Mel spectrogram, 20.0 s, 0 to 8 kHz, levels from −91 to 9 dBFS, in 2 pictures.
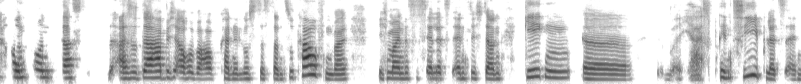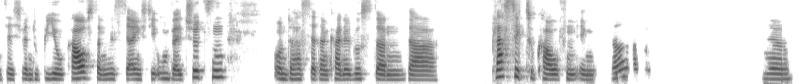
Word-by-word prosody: Und 240 Hz, 0 st, +4 dB
und 245 Hz, -3 st, 0 dB
das 220 Hz, 0 st, +1 dB, 0.4 s
also 210 Hz, 0 st, 0 dB
da 225 Hz, +2 st, +7 dB
habe 230 Hz, 0 st, +6 dB
ich 230 Hz, -1 st, -3 dB
auch 210 Hz, -1 st, +2 dB
überhaupt 190 Hz, -1 st, 0 dB
keine 195 Hz, -3 st, -3 dB
Lust, 195 Hz, +1 st, -7 dB
das 185 Hz, -2 st, -8 dB
dann 185 Hz, -2 st, -3 dB
zu 230 Hz, +5 st, -8 dB
kaufen, 320 Hz, -, +8 dB
weil 175 Hz, +1 st, +1 dB, 0.4 s
ich 210 Hz, -, -8 dB
meine 200 Hz, -1 st, +2 dB
das 200 Hz, 0 st, -9 dB
ist 200 Hz, -, -14 dB
ja 200 Hz, -, 0 dB
letztendlich 200 Hz, 0 st, -5 dB
dann 190 Hz, -1 st, +1 dB, 0.3 s
gegen, 245 Hz, -3 st, 0 dB, 0.2 s
äh 180 Hz, -3 st, +1 dB, 0.7 s
ja, -, -, -6 dB
das -, -, -11 dB
Prinzip 275 Hz, +6 st, -1 dB
letztendlich. 180 Hz, -1 st, -5 dB
Wenn 180 Hz, -1 st, -5 dB
du 175 Hz, -, -10 dB
Bio 185 Hz, 0 st, -2 dB
kaufst, 210 Hz, +3 st, +5 dB
dann 180 Hz, -2 st, -3 dB
willst 185 Hz, 0 st, -10 dB
du -, -, -1 dB
ja 180 Hz, -, +1 dB
eigentlich 175 Hz, -1 st, -6 dB
die 190 Hz, -, -6 dB
Umwelt 180 Hz, -3 st, -4 dB
schützen 250 Hz, +1 st, 0 dB, 0.6 s
und 190 Hz, -2 st, -3 dB
du 180 Hz, -, -1 dB
hast 180 Hz, 0 st, -6 dB
ja 185 Hz, -, 0 dB
dann 175 Hz, -1 st, -3 dB
keine 175 Hz, 0 st, -1 dB
Lust, 185 Hz, +1 st, -8 dB
dann 165 Hz, -1 st, -1 dB
da 160 Hz, -2 st, -1 dB, 0.7 s
Plastik 260 Hz, 0 st, +4 dB
zu 225 Hz, -, -7 dB
kaufen 175 Hz, -1 st, 0 dB
irgend 165 Hz, -2 st, -6 dB, 0.2 s
ne? 200 Hz, -, 0 dB, 0.2 s
Also -, -, -13 dB, 1.4 s
Ja. 185 Hz, -1 st, -3 dB
190 Hz, 170 wpm, -25 LUFS, 180-225 Hz, 1.4 s, kaufen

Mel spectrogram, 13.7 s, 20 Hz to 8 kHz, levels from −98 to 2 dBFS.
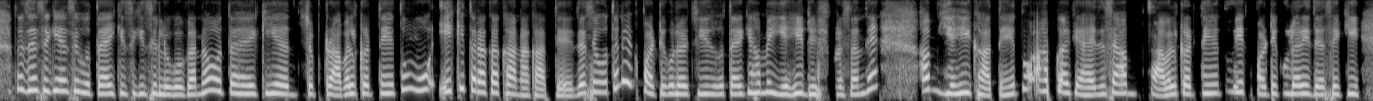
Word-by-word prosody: तो 380 Hz, -, 0 dB
जैसे 345 Hz, -1 st, +2 dB
कि 340 Hz, +1 st, +1 dB
ऐसे 325 Hz, 0 st, +1 dB
होता 270 Hz, -3 st, 0 dB
है 250 Hz, +1 st, +3 dB
किसी-किसी 255 Hz, 0 st, -3 dB
लोगों 225 Hz, -1 st, +1 dB
का 225 Hz, 0 st, +3 dB
ना 280 Hz, +7 st, 0 dB
होता 330 Hz, -6 st, +1 dB
है 245 Hz, -1 st, +2 dB
कि 265 Hz, 0 st, +1 dB
अ, 250 Hz, -2 st, +4 dB, 0.2 s
जब 245 Hz, -, -1 dB
ट्रैवल 235 Hz, +1 st, +3 dB
करते 255 Hz, +1 st, 0 dB
हैं 260 Hz, 0 st, +1 dB
तो 380 Hz, -, -1 dB
वो 360 Hz, +2 st, 0 dB
एक 320 Hz, -, +1 dB
ही 405 Hz, -, +3 dB
तरह 310 Hz, -5 st, +4 dB
का -, -, +6 dB
खाना 225 Hz, -5 st, +1 dB
खाते 195 Hz, -3 st, -1 dB
हैं, 185 Hz, -, -3 dB
जैसे 265 Hz, +5 st, +1 dB
होता 295 Hz, +7 st, -2 dB
है -, -, -3 dB
ना -, -, +5 dB
एक -, -, -5 dB
पर्टिकुलर 245 Hz, -3 st, +1 dB
चीज़ 245 Hz, -1 st, -2 dB
होता 240 Hz, +1 st, -1 dB
है 240 Hz, -, +1 dB
कि 285 Hz, -, -2 dB
हमें 280 Hz, +1 st, +1 dB
यही 240 Hz, +1 st, +2 dB
डिश 235 Hz, -2 st, -1 dB
पसंद 230 Hz, -, -2 dB
है, 400 Hz, -, +3 dB, 0.5 s
हम 355 Hz, +2 st, +5 dB, 0.2 s
यही 260 Hz, +2 st, +3 dB
खाते 210 Hz, -1 st, 0 dB
हैं 240 Hz, +3 st, -1 dB
तो 385 Hz, -, -3 dB, 0.2 s
आपका 300 Hz, -3 st, +2 dB
क्या 240 Hz, -5 st, -1 dB
है? 215 Hz, 0 st, +1 dB
जैसे 240 Hz, +4 st, 0 dB
आप 265 Hz, -1 st, +1 dB, 0.2 s
ट्रैवल 215 Hz, +5 st, +2 dB
करते 245 Hz, +2 st, -1 dB
हैं 265 Hz, 0 st, 0 dB
तो 315 Hz, -, -9 dB
एक 295 Hz, -, 0 dB
पर्टिकुलर 250 Hz, +1 st, 0 dB
ही 255 Hz, -, +1 dB
जैसे 230 Hz, +1 st, 0 dB
कि 240 Hz, +1 st, -2 dB
250 Hz, 265 wpm, -22 LUFS, 235-280 Hz, 0.5 s, का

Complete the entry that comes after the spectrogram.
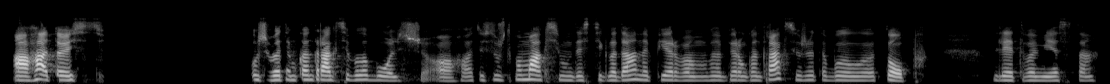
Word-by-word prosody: Ага, 195 Hz, +4 st, +10 dB
то 205 Hz, 0 st, +3 dB
есть 195 Hz, 0 st, -3 dB, 1.5 s
уж 220 Hz, -2 st, -4 dB
в 195 Hz, -, -9 dB
этом 205 Hz, 0 st, 0 dB
контракте 215 Hz, 0 st, +3 dB
было 215 Hz, +1 st, -3 dB
больше. 185 Hz, -4 st, -5 dB
Ага. 170 Hz, +3 st, -7 dB
То 200 Hz, -, -15 dB
есть 200 Hz, +2 st, -15 dB
уже 210 Hz, -, -9 dB
такой 220 Hz, 0 st, -7 dB
максимум 210 Hz, -3 st, +3 dB
достигла, 195 Hz, 0 st, -7 dB
да, 210 Hz, +3 st, +1 dB
на 205 Hz, -2 st, -6 dB
1, 185 Hz, -2 st, -5 dB
на 195 Hz, 0 st, -8 dB
1 195 Hz, +1 st, -6 dB
контракте 220 Hz, +4 st, 0 dB
уже 205 Hz, 0 st, -10 dB
это 200 Hz, 0 st, -12 dB
был, 185 Hz, -1 st, -5 dB
э, 185 Hz, 0 st, -7 dB
топ 175 Hz, -5 st, +1 dB, 0.8 s
для 195 Hz, -1 st, -3 dB
этого 185 Hz, 0 st, -6 dB
места. 185 Hz, 0 st, -8 dB
195 Hz, 160 wpm, -22 LUFS, 185-210 Hz, 1.5 s, Ага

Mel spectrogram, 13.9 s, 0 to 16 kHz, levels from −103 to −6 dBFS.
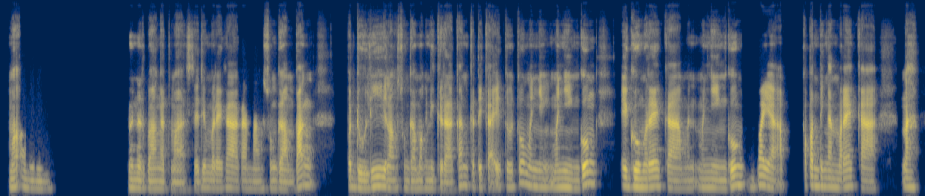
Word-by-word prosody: Hooh. 105 Hz, -5 st, -6 dB, 1.1 s
Benar 110 Hz, -2 st, -2 dB
banget, 100 Hz, -1 st, -1 dB
Mas. -, -, -2 dB
Jadi 110 Hz, -, -3 dB
mereka 105 Hz, +1 st, +3 dB
akan 105 Hz, -, +1 dB
langsung 100 Hz, +1 st, -5 dB
gampang, 95 Hz, -2 st, +3 dB, 0.5 s
peduli, 125 Hz, +5 st, -2 dB
langsung 110 Hz, 0 st, -3 dB
gampang 105 Hz, +1 st, -4 dB
digerakkan 105 Hz, -, +1 dB
ketika -, -, +1 dB
itu, 120 Hz, +1 st, -3 dB
tuh, 175 Hz, +4 st, -6 dB
menying 130 Hz, -6 st, -4 dB
menyinggung 120 Hz, +7 st, 0 dB, 0.4 s
ego 125 Hz, -2 st, +3 dB
mereka, 125 Hz, -3 st, +4 dB
men 105 Hz, 0 st, -11 dB
menyinggung 115 Hz, +5 st, -3 dB, 0.2 s
apa, 150 Hz, +4 st, +2 dB
ya, 125 Hz, -4 st, +5 dB, 0.4 s
kepentingan 130 Hz, -3 st, -1 dB
mereka. 120 Hz, +3 st, +4 dB, 0.4 s
Nah, -, -, +5 dB
110 Hz, 115 wpm, -24 LUFS, 105-125 Hz, 1.1 s, ya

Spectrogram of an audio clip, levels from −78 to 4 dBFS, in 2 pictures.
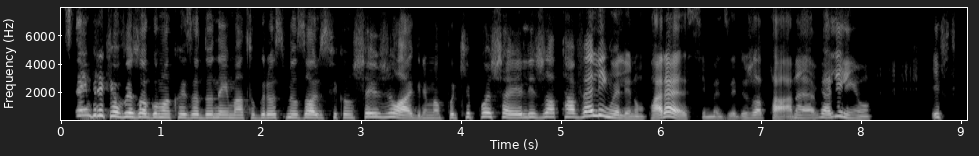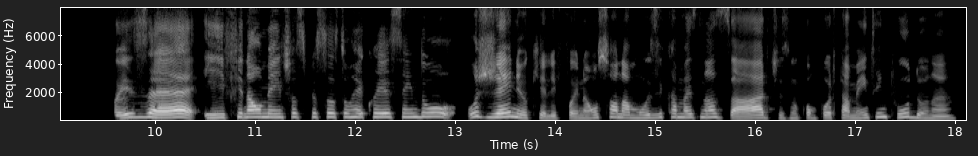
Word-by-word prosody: Sempre 375 Hz, 0 st, +2 dB
que 325 Hz, -, 0 dB
eu 310 Hz, -, +5 dB
vejo 275 Hz, -1 st, +3 dB
alguma 240 Hz, -1 st, +2 dB
coisa 230 Hz, 0 st, -1 dB
do 220 Hz, 0 st, 0 dB
Ney 220 Hz, -1 st, -1 dB
Matogrosso 215 Hz, +2 st, -3 dB
meus 225 Hz, -1 st, -2 dB
olhos 220 Hz, -2 st, +2 dB
ficam 230 Hz, -1 st, -6 dB
cheios 265 Hz, +2 st, -1 dB
de 260 Hz, -, -4 dB
lágrima, 180 Hz, -4 st, +2 dB
porque, 230 Hz, +3 st, -6 dB
poxa, 275 Hz, -2 st, -1 dB
ele 230 Hz, +3 st, +1 dB
já 270 Hz, +3 st, -1 dB
tá 270 Hz, -1 st, +1 dB
velhinho, 320 Hz, +1 st, +3 dB
ele 180 Hz, -5 st, -1 dB
não 150 Hz, -2 st, -7 dB
parece, 140 Hz, -4 st, +3 dB
mas 135 Hz, -, -10 dB
ele 170 Hz, -, -10 dB
já 185 Hz, +1 st, -3 dB
tá, 185 Hz, -, -2 dB
né, 190 Hz, -4 st, -3 dB
velhinho. 225 Hz, -, -3 dB, 0.6 s
E -, -, -3 dB, 0.8 s
pois 235 Hz, +6 st, -1 dB
é, 235 Hz, -1 st, +9 dB
e 210 Hz, +2 st, -2 dB
finalmente 255 Hz, +1 st, 0 dB
as 255 Hz, -1 st, -7 dB
pessoas 265 Hz, 0 st, -3 dB
estão 260 Hz, 0 st, -5 dB
reconhecendo 265 Hz, +2 st, -1 dB
o 285 Hz, -, -2 dB
gênio 250 Hz, -3 st, +2 dB
que 195 Hz, -, -11 dB
ele 175 Hz, -1 st, -6 dB
foi 175 Hz, 0 st, -8 dB
não 175 Hz, +4 st, -6 dB
só 245 Hz, +2 st, -2 dB
na 215 Hz, -2 st, -1 dB
música, 210 Hz, +6 st, -7 dB
mas 235 Hz, -1 st, -4 dB
nas 240 Hz, -4 st, -5 dB
artes, 180 Hz, +2 st, +1 dB
no 175 Hz, -, -13 dB
comportamento, 185 Hz, +2 st, -8 dB
em 275 Hz, -, -1 dB
tudo, 235 Hz, -8 st, -6 dB
né. 155 Hz, -1 st, -9 dB
230 Hz, 185 wpm, -23 LUFS, 195-260 Hz, 0.8 s, é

